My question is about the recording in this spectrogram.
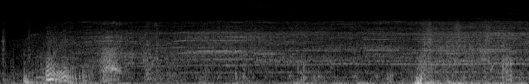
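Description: Small boat's four-stroke outboard motor running steadily, a low rumble with a thin steady whine above it. Sharp knocks about half a second in, about a second in and just after four seconds in stand out above it.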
